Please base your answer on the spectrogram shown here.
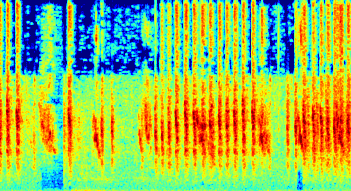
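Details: Eurasian tree sparrow used as a lure, giving excited high chirps that build into a fast continuous chatter.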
